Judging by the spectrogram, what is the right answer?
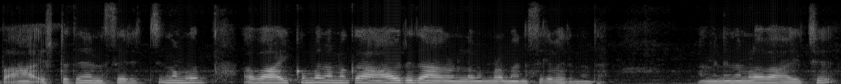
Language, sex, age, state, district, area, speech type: Malayalam, female, 30-45, Kerala, Malappuram, rural, spontaneous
